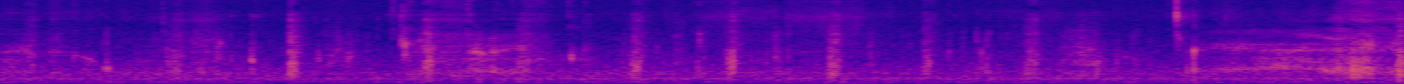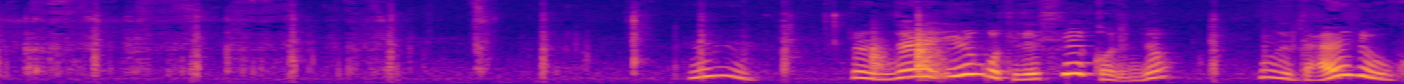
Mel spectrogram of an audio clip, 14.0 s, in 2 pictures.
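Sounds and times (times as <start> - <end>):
chewing crunchy food: 0.0 - 6.1, 6.7 - 11.3.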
